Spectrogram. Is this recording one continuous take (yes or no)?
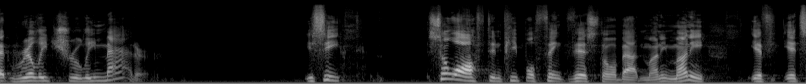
yes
